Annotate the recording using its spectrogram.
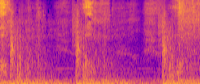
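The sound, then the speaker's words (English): Three heavy, booming thumps as something heavy strikes a wooden barn door, loud, spaced about a second apart, with a low rumbling resonance filling the gaps and no voices. “Something heavy thumped against the barn door, and the three of them swung around to face it, and it came again.”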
